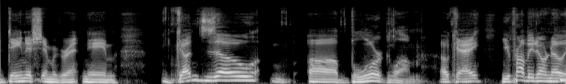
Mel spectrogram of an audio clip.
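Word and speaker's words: Borglum: And then, uh, Borglham.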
